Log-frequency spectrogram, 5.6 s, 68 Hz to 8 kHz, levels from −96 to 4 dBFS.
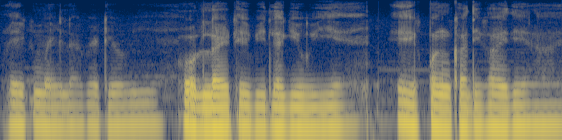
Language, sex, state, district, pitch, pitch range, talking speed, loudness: Hindi, male, Uttar Pradesh, Saharanpur, 110 Hz, 110-115 Hz, 170 wpm, -19 LUFS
